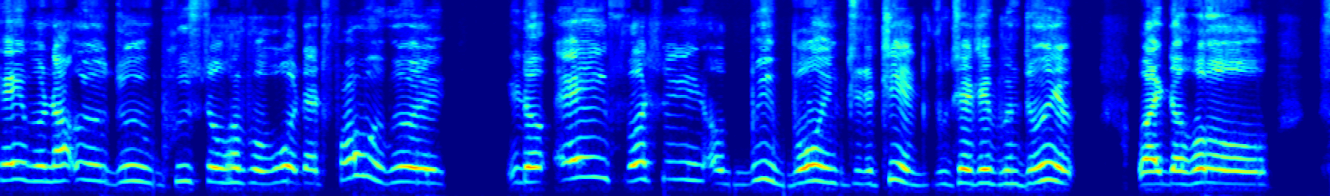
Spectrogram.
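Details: Adult woman, an educator and author with cerebral palsy, who had a childhood speech delay treated with intervention, speaking in a real interview: dysarthria in cerebral palsy.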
